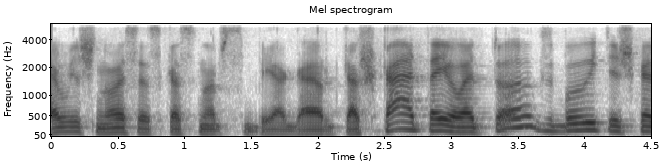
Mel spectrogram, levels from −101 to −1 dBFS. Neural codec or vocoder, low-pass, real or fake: none; 5.4 kHz; real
